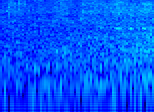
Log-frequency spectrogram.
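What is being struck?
Nothing is struck.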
